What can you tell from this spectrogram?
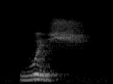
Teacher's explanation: ends with a sh, an unvoiced sound. So wished is our word, but let's do the root word, which is wish.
